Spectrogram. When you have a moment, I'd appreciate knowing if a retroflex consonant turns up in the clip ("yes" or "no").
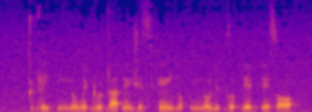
yes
